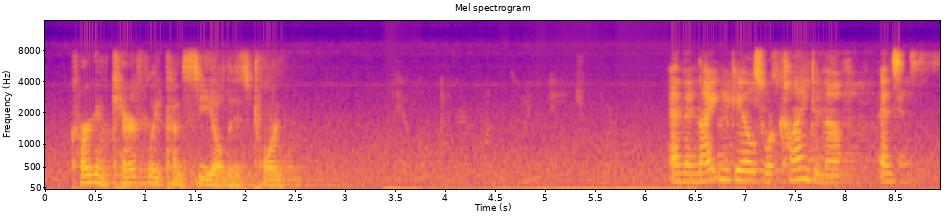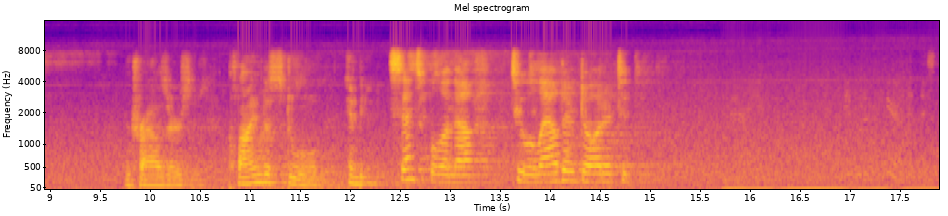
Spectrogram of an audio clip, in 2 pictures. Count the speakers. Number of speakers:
three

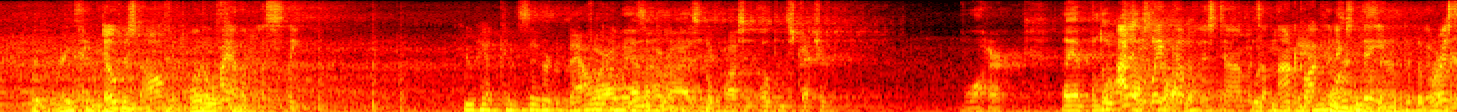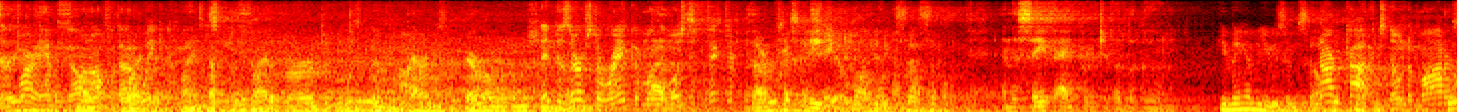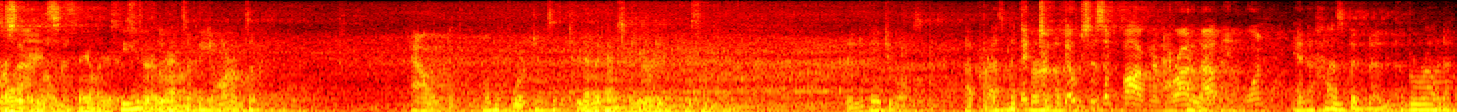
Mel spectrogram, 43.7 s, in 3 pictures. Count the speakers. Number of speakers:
four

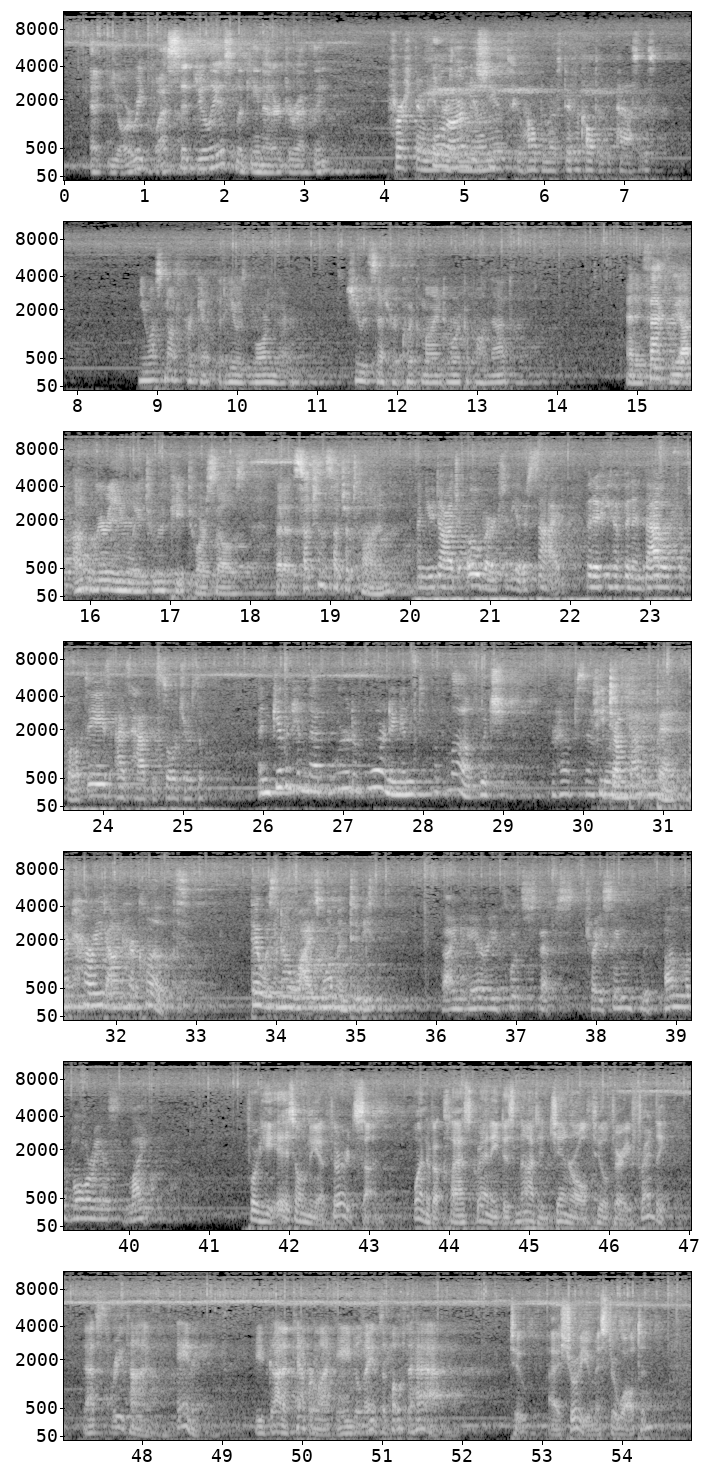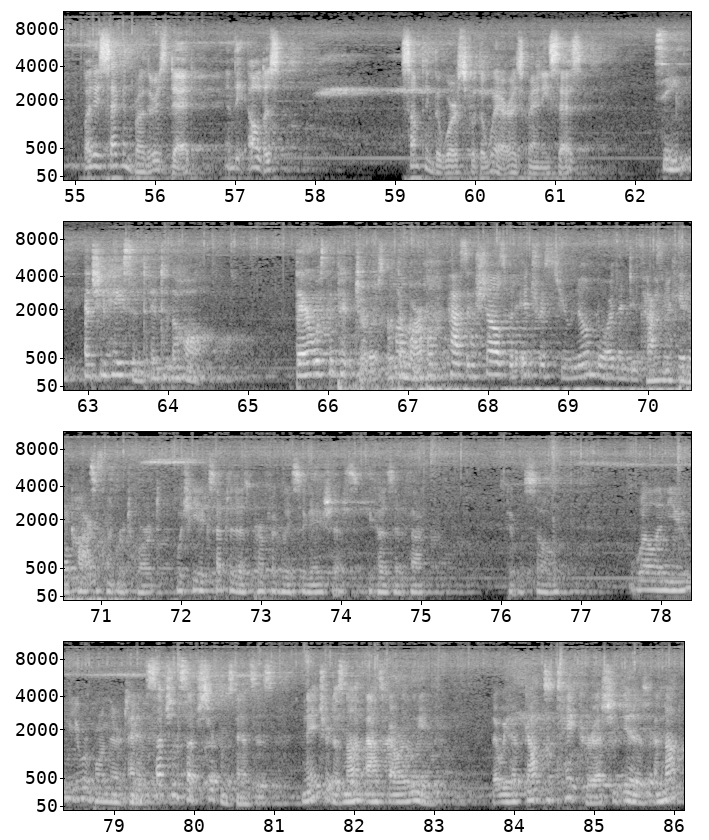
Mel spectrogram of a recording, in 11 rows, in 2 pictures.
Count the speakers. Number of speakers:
ten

